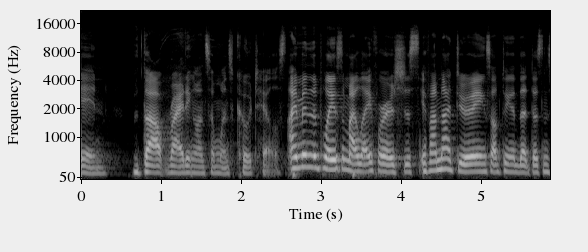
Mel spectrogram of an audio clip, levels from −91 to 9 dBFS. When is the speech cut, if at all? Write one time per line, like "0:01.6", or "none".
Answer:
0:02.5
0:04.2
